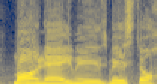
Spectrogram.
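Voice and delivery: bad put-on British accent. Mocking an actor's bad British accent from a movie: imitating Keanu Reeves's bad British accent. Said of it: "he couldn't do a British accent".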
